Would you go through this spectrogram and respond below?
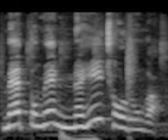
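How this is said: It is said in a harsh, angry tone. The speaker is threatening to harm the listener. "अगर हम गुस्से में बोलें"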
